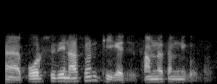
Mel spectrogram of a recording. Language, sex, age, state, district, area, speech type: Bengali, female, 30-45, West Bengal, Purba Bardhaman, urban, conversation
